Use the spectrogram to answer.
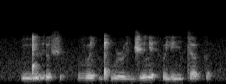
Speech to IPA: ŋ͡ǃ ɨ ɾ ɵ ʃ | v ɵ l ǃʼ u ɹ ɨ d͡ʒ ɨ l e h ɵ j e nʲ t ɐ k

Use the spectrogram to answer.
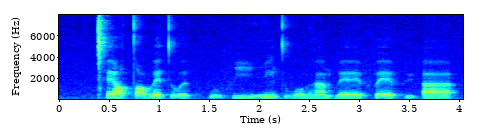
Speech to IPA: ǀʰ ɛ tˤ o β ɛ t β əː t p u f i ɦ ĩ t v o ɦ ã b ɛː f ɛ f y ʔ a

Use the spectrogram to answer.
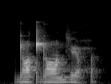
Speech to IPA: ɖ ɑ t ɖ ɑ n z ʏ ħ

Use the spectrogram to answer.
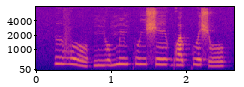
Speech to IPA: ɨ˦ v o˦˨ | ɲ o˧ m ĩ˦ kʷ iː˦ ʃ eː˦ ɡʷ a˧ kʷ ɛ˦ ʃ o˧

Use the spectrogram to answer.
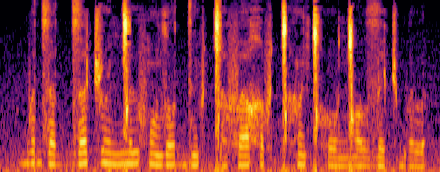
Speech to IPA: b ə d͡z ɜ d d͡z ɜ t͡ʃ l ĩ ŋ͡ǀ ɨ f õ z o d d͡z ĩ f ɡ͡ǀ ɜ f ɜ χ ɨ f ǀʰ ə̃ ǀʰ o ŋ͡ǀ ɔ l z ɘ t͡ʃ b ə l

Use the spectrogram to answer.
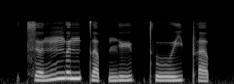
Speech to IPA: t͡s ɵ˨˥ n ŋ ɵ˥ n t̪ ɐ˨ p̚ n̪ yː˨˥ p̚ t̪ʰ uː˨˧ j pʰ ɐ˨ p̚

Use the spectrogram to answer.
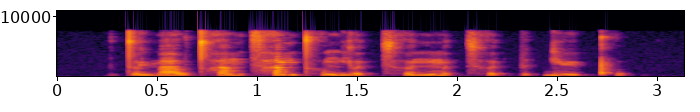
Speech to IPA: t̪ ɵ˨˩ ɥ m aː˨˩ w t̪ʰ ɐ˧ m t͡sʰ ɐ˥ m t̪ʰ ʊ˨˩ ŋ j ɵ˥ t̚ t͡sʰ ɵ˨˥ n m ɵ˧ t̚ t͡sʰ ɵ˨ t̚ p ɪ˥ k̚ j yː˧ p̚ kʷʰ ɐ˨˥ k̚

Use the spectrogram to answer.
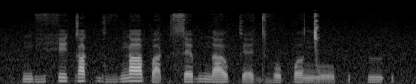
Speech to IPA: ŋ e̤˧˥ h e˥ ɡ a˥ k ɡʱ o̤˧˥ ŋ a˥ p a˩ k s ɛ˧˥ b n a˧˥ o̯ k ɛ˩˧ dʱ o˧˥ p ʌ˧ ŋ͡ǀ o˩ p | ɯ˧ ʔ

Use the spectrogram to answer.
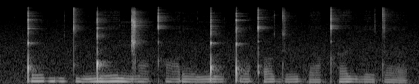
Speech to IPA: ǃ ø b y t i ŋ͡ǃ e ŋ͡ǁ ɑ qʰ ɑ ɾ o ŋ͡ǃ ø ǃ u qʼ u d ø b æ qʰ i l e d æ

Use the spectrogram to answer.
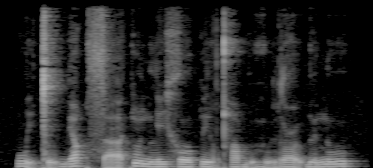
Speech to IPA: w ḭ ǀ ṵ b e q s a̰ k ũ n l i x o p ĩ r qʰ a b ṵ ɦ ṵ r ʕ ṵ ɠ ɯ n u

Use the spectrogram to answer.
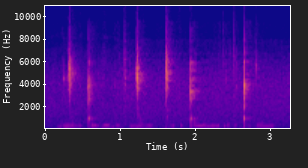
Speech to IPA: b u ŋ͡ǀ ɪ v i ǃ iː v ɪː b iː dʱ e ŋ͡ǀ ɔ v i | ɡ͡ǀ iː f o ɖ ǃ ɔ ŋ ɪː n̪ iː t j ɪː t e ɡ͡ǃ ɪː t ʊː n̪ u

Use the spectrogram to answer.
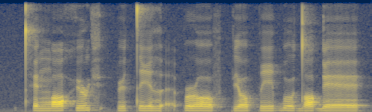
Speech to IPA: t̪ʰ ɪ ŋ ɔ h y ɳ fʲ o̰ p y t̪ i ð ɛ̰ p ɹ oː f pʲ o p i ɓ u d ɔ ɠ ɪː

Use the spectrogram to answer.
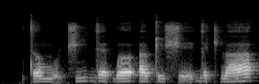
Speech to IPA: t ʌ m o̰ t͡ʃ i ɡ ɛ ɓ ʌ ʔ a ʈ i ʃ ḛ ɡ ɛ t͡ʃ ɳ a

